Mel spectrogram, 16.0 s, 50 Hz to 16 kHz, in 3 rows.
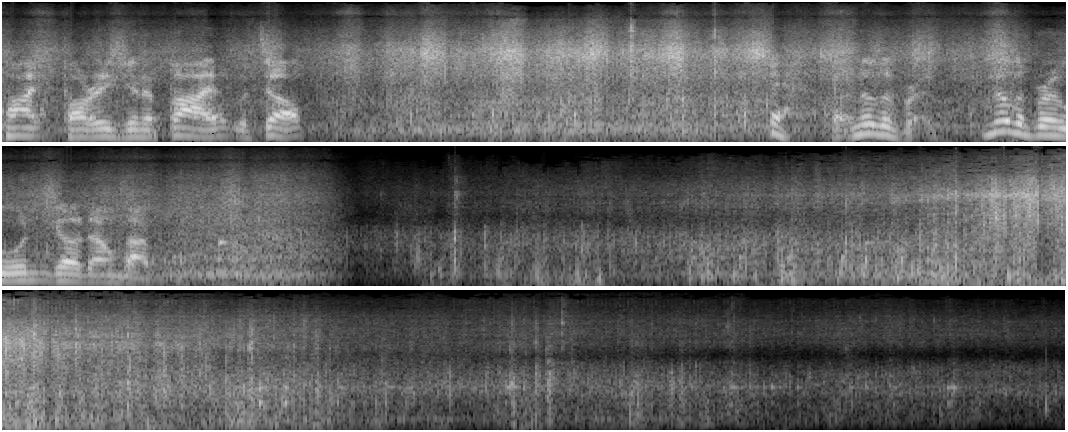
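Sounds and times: wind noise on microphone: 0:00.0 - 0:15.5
bike tyres crunching on stones: 0:00.0 - 0:15.9.

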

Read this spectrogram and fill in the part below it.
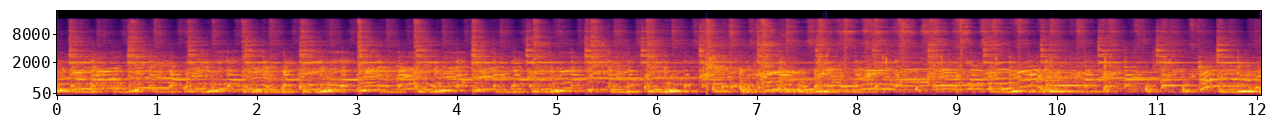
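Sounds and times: devotional music with drums: 0:00.0 - 0:12.0
sustained tones: 0:00.1 - 0:12.0
hand clapping: 0:05.9 - 0:12.0.

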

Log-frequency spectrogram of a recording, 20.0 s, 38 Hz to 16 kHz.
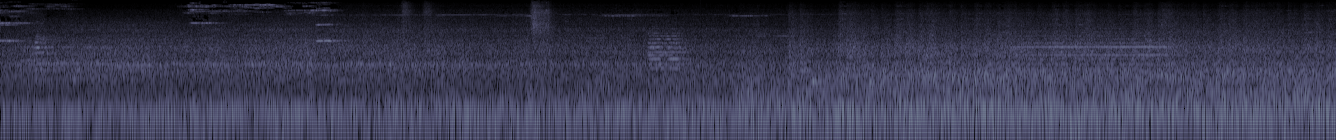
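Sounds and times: truck engine rumbling: 0:00.0 - 0:09.7
city traffic: 0:00.0 - 0:20.0
short hiss: 0:08.0 - 0:08.3
horn toot: 0:15.2 - 0:17.7.

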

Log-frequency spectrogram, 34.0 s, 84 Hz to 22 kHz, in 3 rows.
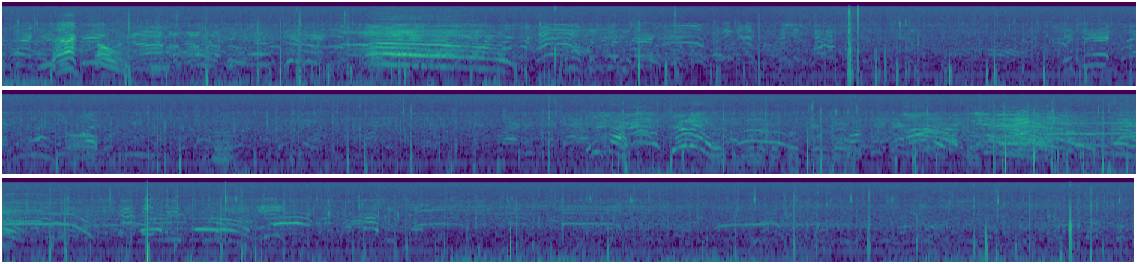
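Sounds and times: voices calling and shouting: 0:00.0 - 0:34.0.

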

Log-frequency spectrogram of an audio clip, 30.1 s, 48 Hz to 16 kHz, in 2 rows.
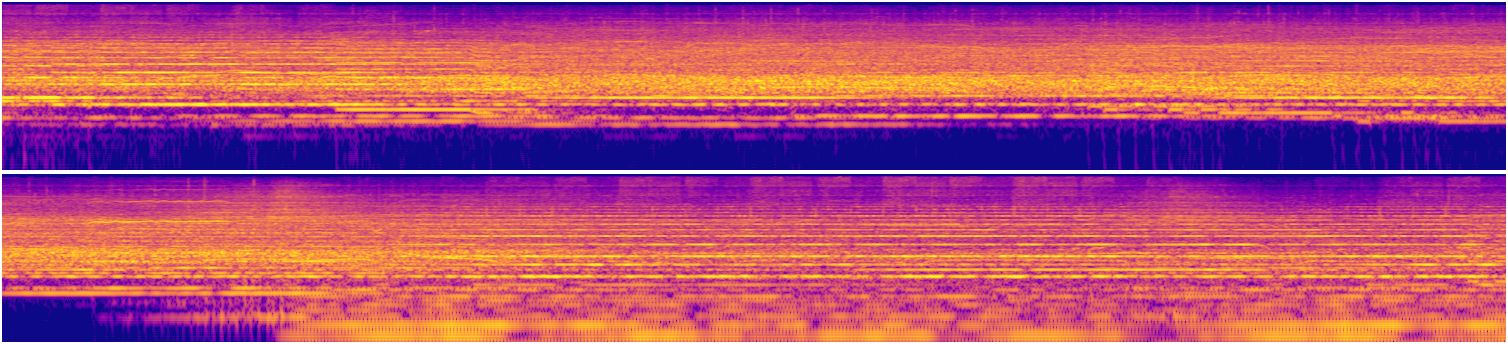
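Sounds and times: live band holding chords: 0:11.0 - 0:30.0.

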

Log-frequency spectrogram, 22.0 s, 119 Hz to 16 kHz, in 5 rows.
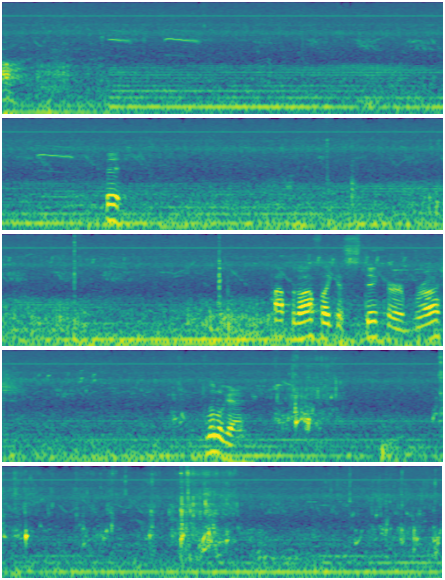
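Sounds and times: electric trolling motor humming: 0:00.0 - 0:22.0.

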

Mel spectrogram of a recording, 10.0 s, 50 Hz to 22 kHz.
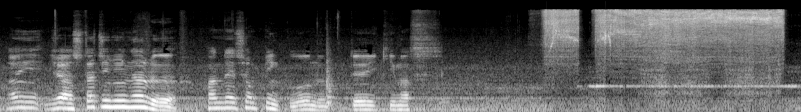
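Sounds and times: puff of air: 0:06.7 - 0:09.8
airbrush spraying hiss: 0:06.8 - 0:09.8.

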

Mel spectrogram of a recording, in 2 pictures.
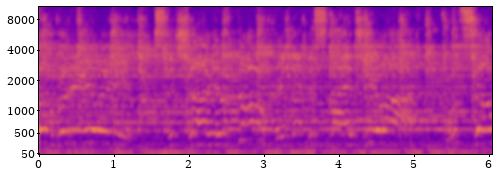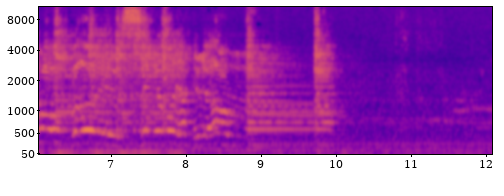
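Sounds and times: man singing: 0:00.0 - 0:09.2
acoustic guitar strums: 0:00.0 - 0:10.1.

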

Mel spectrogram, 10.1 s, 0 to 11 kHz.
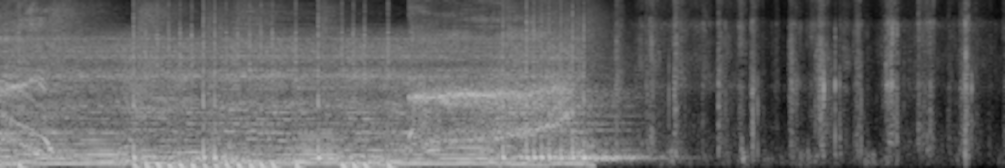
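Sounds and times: footsteps crunching through dry leaves: 0:05.2 - 0:10.0.

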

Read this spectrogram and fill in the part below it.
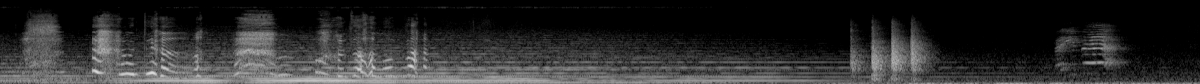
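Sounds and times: high-pitched voice calling out: 0:10.6 - 0:11.3.

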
